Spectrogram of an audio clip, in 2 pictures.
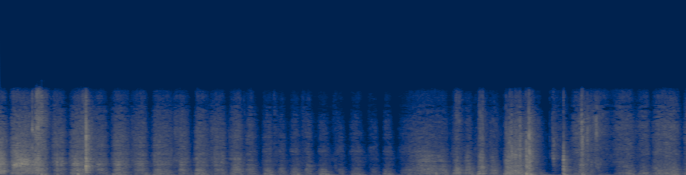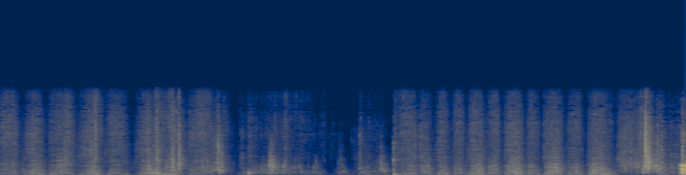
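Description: Hand rubbing on wood, a dry scraping repeated in bursts of strokes with short pauses between, close and steady, no talking.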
